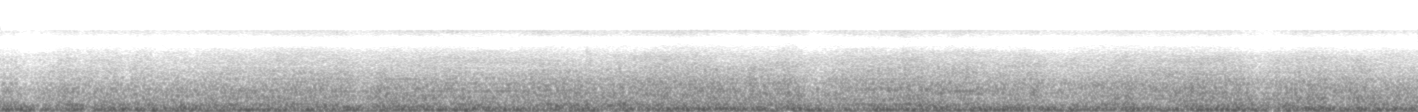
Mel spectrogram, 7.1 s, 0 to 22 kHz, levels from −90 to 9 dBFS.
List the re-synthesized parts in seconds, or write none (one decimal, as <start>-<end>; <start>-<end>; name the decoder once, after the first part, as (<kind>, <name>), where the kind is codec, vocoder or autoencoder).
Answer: 1.0-7.1 (codec, SNAC)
